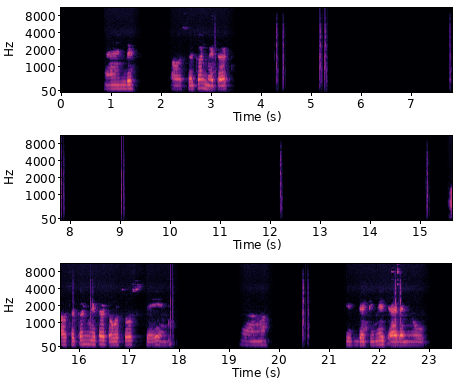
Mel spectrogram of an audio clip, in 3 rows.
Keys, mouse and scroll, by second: 7.8 click, 9.0-12.1 middle drag, 13.0-13.3 scroll down 3, 13.8-14.9 scroll up 3, 15.1-16.4 shift+middle drag, 17.1-18.8 middle drag, 18.8-19.6 scroll up 2, 19.6-19.9 scroll down 2, 20.6 click.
